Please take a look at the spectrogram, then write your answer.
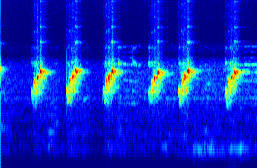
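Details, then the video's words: Black-crested bulbul singing for cage-bird training, six loud upslurred whistles spaced about half a second apart, followed by a faint low murmur near the end. "Ocehan Burung Kutilang Emas"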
